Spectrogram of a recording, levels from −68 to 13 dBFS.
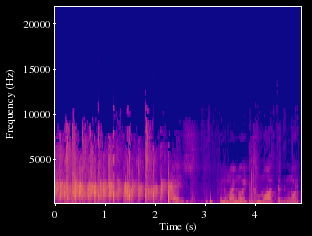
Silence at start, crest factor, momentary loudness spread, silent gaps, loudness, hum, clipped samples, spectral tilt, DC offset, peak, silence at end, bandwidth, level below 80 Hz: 0 s; 20 dB; 16 LU; none; -18 LUFS; none; under 0.1%; -2 dB/octave; under 0.1%; 0 dBFS; 0 s; 14 kHz; -44 dBFS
